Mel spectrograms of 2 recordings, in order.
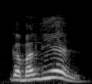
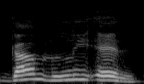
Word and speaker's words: Gamliel: el cual Ramban Gamliel, usted probablemente pensaba que se pronunciaba Gamaliel, pero la pronunciación correcta en hebreo es Gamliel.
